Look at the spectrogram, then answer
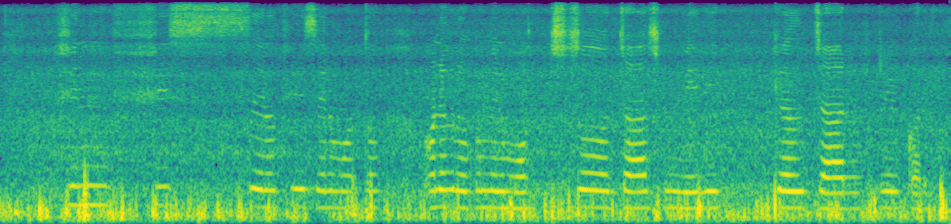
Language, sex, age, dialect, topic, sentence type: Bengali, female, 18-24, Western, agriculture, statement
